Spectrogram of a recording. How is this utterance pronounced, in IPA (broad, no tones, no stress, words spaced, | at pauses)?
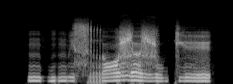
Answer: ŋiɡmisrɔ ɮɐɮukʲe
